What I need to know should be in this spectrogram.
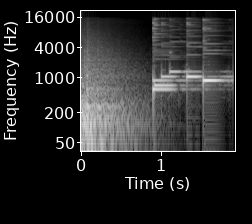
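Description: A short cheerful jingle plays.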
